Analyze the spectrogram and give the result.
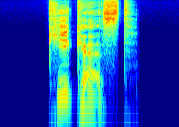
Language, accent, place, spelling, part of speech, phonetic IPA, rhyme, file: German, Germany, Berlin, kiekest, verb, [ˈkiːkəst], -iːkəst, De-kiekest.ogg
- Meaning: second-person singular subjunctive I of kieken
